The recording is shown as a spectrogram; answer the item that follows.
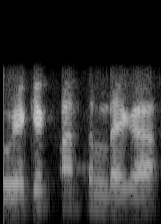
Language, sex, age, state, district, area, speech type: Urdu, male, 30-45, Uttar Pradesh, Mau, urban, conversation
